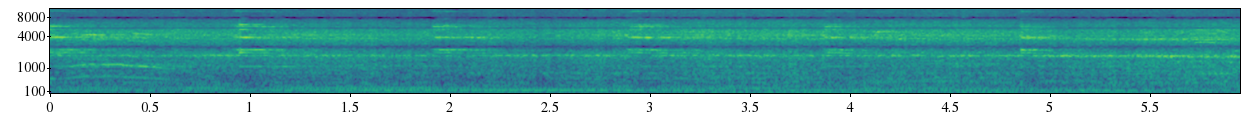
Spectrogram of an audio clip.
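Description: Metra diesel locomotive passing close by, its engine running steadily and loudest in the first half, then bilevel passenger cars rolling past with wheels clicking over rail joints about once a second.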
